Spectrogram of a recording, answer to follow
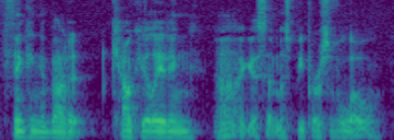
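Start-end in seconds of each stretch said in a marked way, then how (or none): none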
